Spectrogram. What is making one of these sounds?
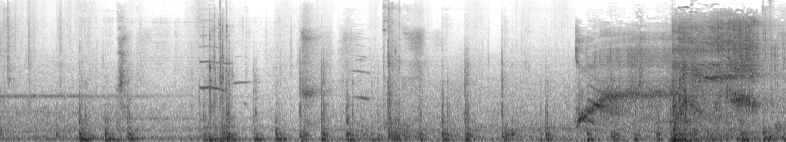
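Footsteps thud on a hard floor at a walking pace.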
